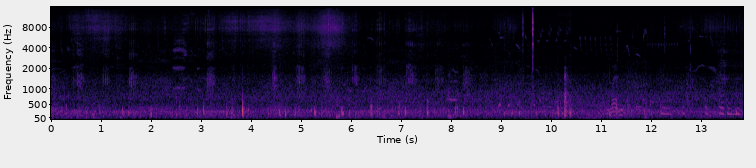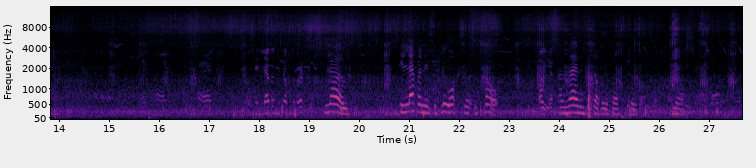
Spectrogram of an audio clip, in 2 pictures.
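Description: A horse's hooves thud on gravel at a canter.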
